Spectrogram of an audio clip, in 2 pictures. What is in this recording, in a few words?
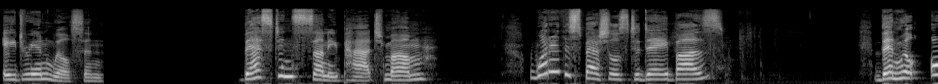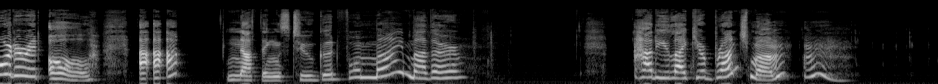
animation female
